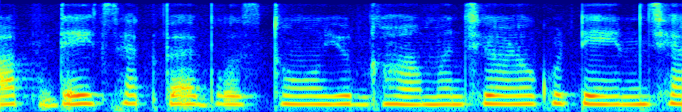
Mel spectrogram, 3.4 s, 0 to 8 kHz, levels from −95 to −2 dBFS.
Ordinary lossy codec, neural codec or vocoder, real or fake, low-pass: none; codec, 24 kHz, 0.9 kbps, WavTokenizer, small release; fake; 7.2 kHz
